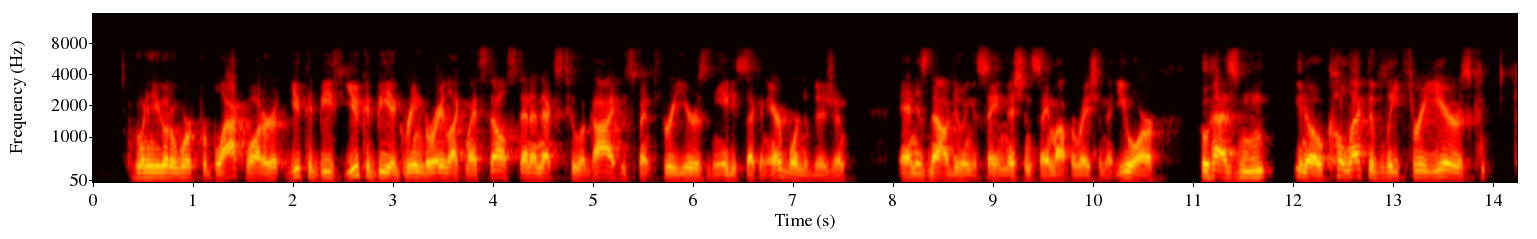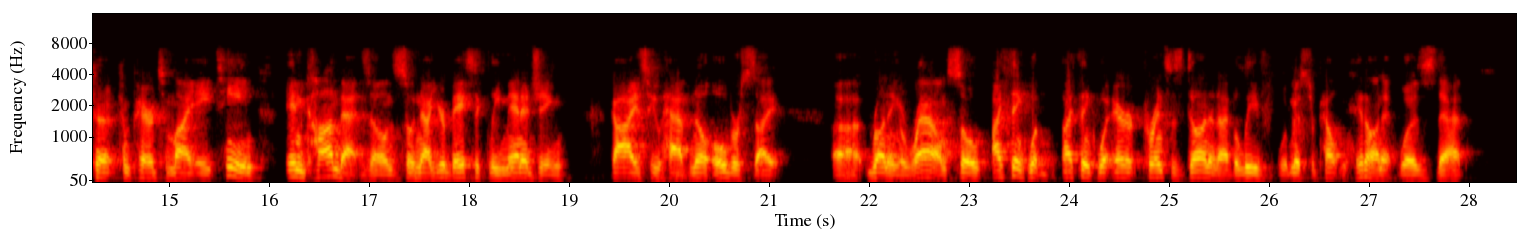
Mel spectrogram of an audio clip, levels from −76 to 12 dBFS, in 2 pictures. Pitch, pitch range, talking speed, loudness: 115 Hz, 105-130 Hz, 200 wpm, -23 LUFS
